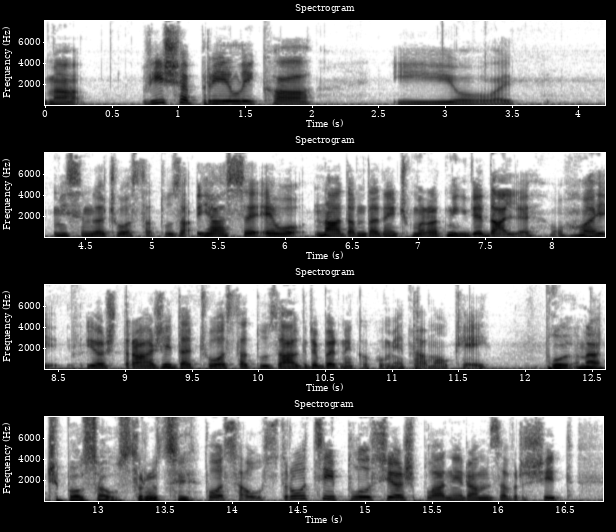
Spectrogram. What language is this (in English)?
Croatian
